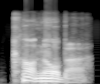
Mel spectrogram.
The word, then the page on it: carnauba: British English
